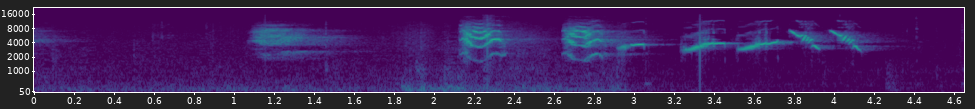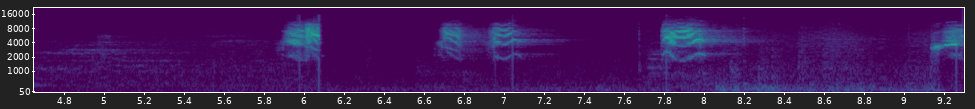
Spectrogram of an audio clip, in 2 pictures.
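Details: A female double-collared seedeater (Sporophila caerulescens) gives high, thin chip notes in short bursts, with a quick run of sharp whistled twitters in the middle and brief pauses between groups; this female call is used to stimulate males to sing.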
